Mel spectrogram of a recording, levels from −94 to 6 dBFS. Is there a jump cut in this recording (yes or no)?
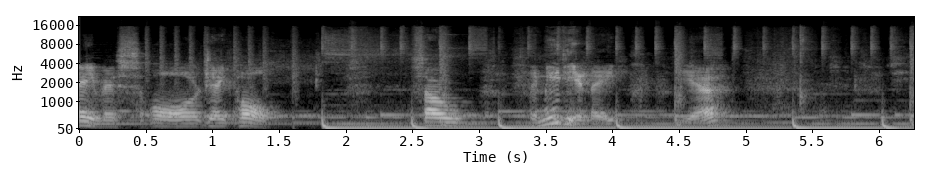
no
